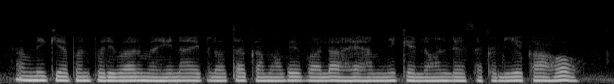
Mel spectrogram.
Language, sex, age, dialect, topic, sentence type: Magahi, female, 51-55, Southern, banking, question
